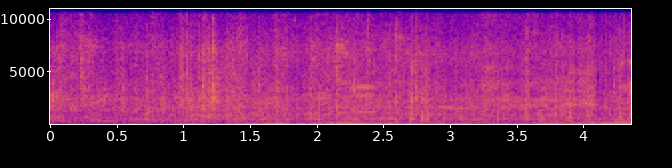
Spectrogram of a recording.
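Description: Wind buffeting the microphone: a low, rumbling noise that grows stronger about halfway through, under faint background voices.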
